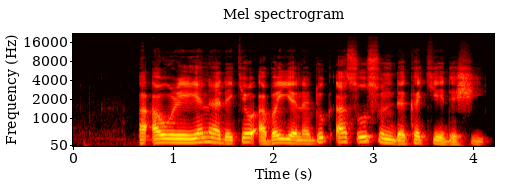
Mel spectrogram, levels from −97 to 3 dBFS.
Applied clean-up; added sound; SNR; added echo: none; none; none; none.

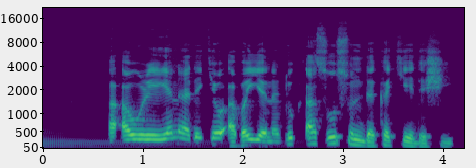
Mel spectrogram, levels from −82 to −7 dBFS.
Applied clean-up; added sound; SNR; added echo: classical method spectral subtraction.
